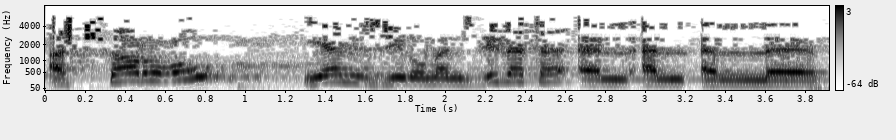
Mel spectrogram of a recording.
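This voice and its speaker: A man's voice: on the high side, expressive, a little slow. A man with an Egyptian accent preaching a lesson, talking emphatically and answering his own questions. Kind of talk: Egyptian Arabic sermon lesson. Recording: roomy, echoey, dull, faint hiss.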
